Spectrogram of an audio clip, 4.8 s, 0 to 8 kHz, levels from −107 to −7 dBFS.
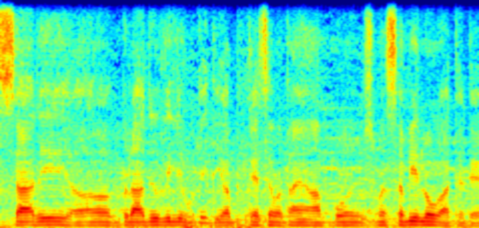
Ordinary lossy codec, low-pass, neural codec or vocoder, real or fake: none; none; codec, 16 kHz, 2 kbps, FunCodec, trained on Chinese and English, 25 frames a second; fake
